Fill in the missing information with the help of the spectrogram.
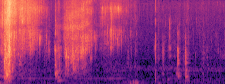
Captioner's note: water splashes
